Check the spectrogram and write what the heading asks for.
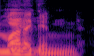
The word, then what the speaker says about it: Monaghan: this is pretty cool um the uh Cameron Monahan mod how do you say his last name I read it again Cameron Monaghan he has an interview that just came out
